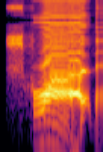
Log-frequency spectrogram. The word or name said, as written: squad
